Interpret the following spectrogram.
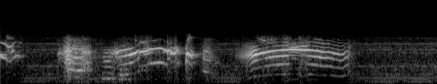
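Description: A 4.5-month-old baby screaming in playful high-pitched squeals, about three of them. The last is the longest and rises then falls in pitch. This is an infant's vocal play, trying out her voice, not crying.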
